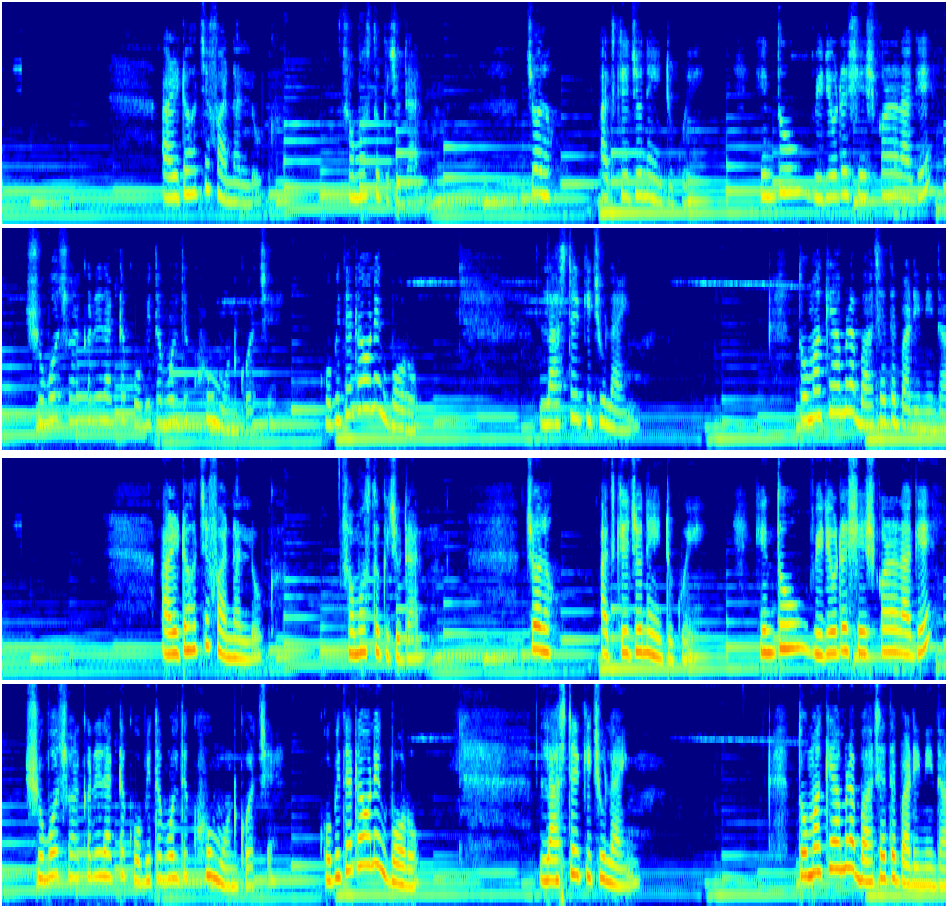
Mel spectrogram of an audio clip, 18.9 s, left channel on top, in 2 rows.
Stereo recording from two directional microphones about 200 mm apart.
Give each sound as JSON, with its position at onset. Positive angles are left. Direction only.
{"t": 1.5, "sound": "speech", "side_deg": -50}
{"t": 2.7, "sound": "music", "side_deg": 0}
{"t": 3.3, "sound": "speech", "side_deg": -50}
{"t": 4.2, "sound": "music", "side_deg": 0}
{"t": 4.9, "sound": "music", "side_deg": -50}
{"t": 6.0, "sound": "speech", "side_deg": -50}
{"t": 14.8, "sound": "speech", "side_deg": -45}
{"t": 17.1, "sound": "speech", "side_deg": -45}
